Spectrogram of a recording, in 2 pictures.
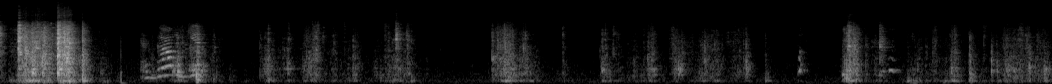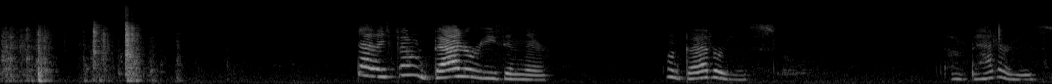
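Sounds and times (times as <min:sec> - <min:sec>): plastic toys clattering: 0:00.0 - 0:07.8, 0:08.4 - 0:12.4.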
